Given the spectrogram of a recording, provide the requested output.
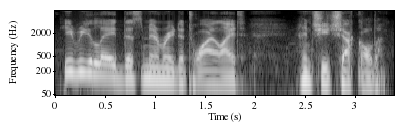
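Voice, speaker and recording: A man's voice: on the low side, big pitch swings, normal speed, no room sound. A man reading scripted story narration as the narrator.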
